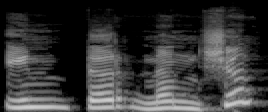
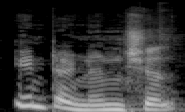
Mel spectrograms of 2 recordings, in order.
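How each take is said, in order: First: international drawn out slowly, rising at the end; slow, stretched out. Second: Said in the usual way. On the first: Shown as a demonstration. (International को धीरे धीरे खींचकर बोलिए) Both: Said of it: "उसे क्या बोलते हैं".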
